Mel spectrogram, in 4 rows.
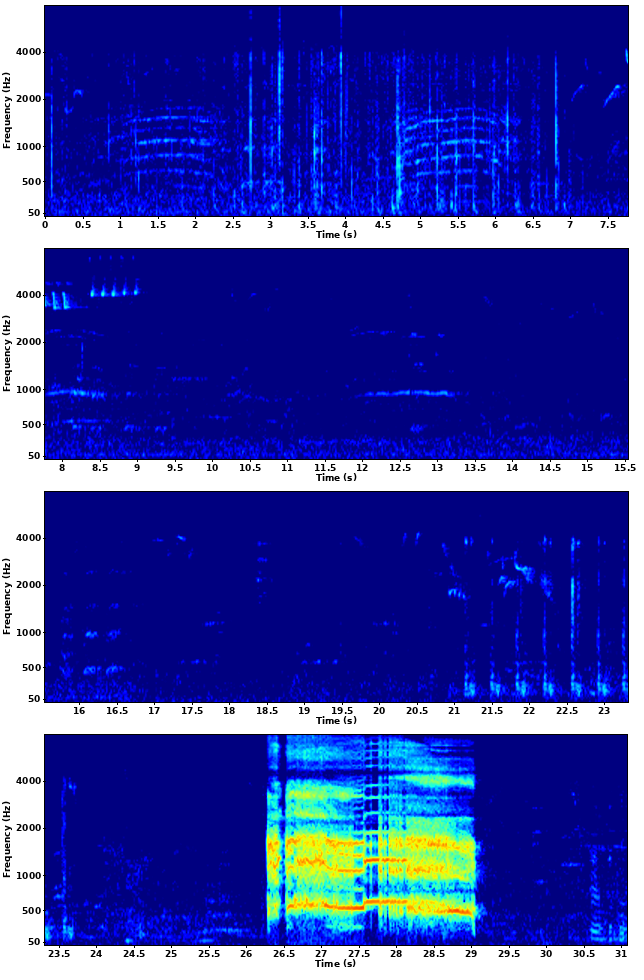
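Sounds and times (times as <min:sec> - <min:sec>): small birds chirping: 0:19.0 - 0:25.8.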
